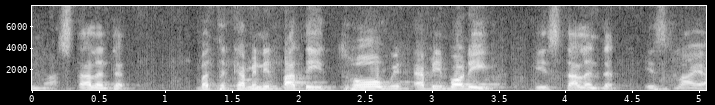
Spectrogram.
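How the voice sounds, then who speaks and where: The speaker is a man with a high pitch. He talks at a fairly quick pace, with big swings in loudness. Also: lively intonation. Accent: Vietnamese. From Vietnam. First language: Vietnamese. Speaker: former political prisoner, activist. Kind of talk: conference interview on stage. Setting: conference stage with audience. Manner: halting.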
